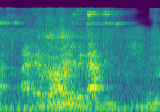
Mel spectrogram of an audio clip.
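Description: People's voices talking, with no other sound clearly standing out.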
